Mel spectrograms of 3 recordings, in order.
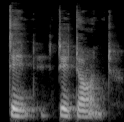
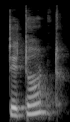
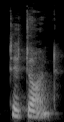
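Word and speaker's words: détente: Next word है टेटॉन्ट। टेटॉन्ट, इसे सही प्रोनाउंस कीजिएगा, टेंटे नहीं, टेटॉन्ट। यूज होता है नाउन की तरह और मीनिंग होता है दो देशों के संबंध सुधारना।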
